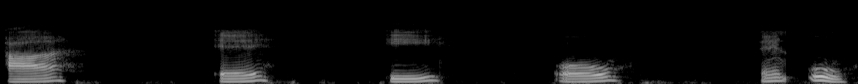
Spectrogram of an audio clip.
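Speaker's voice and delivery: A, E, O, U as "ah, eh, oh, oo"; A, E, O, U one by one, each lifting, long pauses; Spanish vowel drill. Shown as a demonstration. Teacher leading learners to repeat, Spanish vowels spaced out. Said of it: "can you say it again?".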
